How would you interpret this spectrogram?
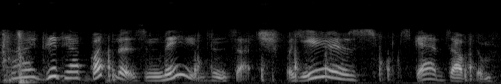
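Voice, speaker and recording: A woman's voice: fairly high pitch, very animated, takes it slowly, full character voice. A woman playing a genteel, flighty older widow who chatters and trails off, in 1950s radio style. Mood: gracious, fluttery. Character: flighty, genteel old former showgirl, reclusive widow. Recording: noisy vintage radio drama recording.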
